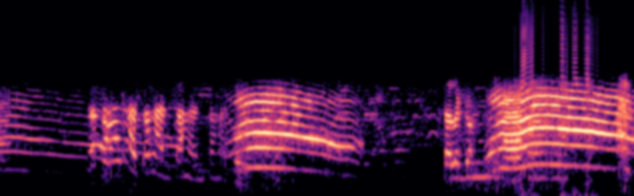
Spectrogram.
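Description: Loud, sustained wails with choppy fussing between them, a baby crying after waking, with an adult's hushing faintly heard.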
